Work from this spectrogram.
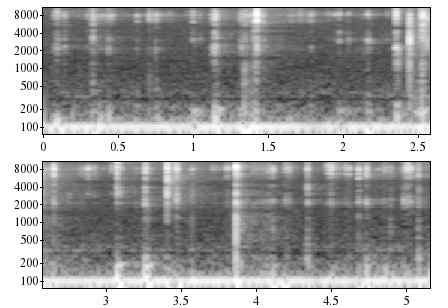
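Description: A solid white bar of soap is scratched and scraped with fingernails, producing a run of crisp, dry scratching clicks and scrapes. The scratches sit over a steady low hum that dominates the clip.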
